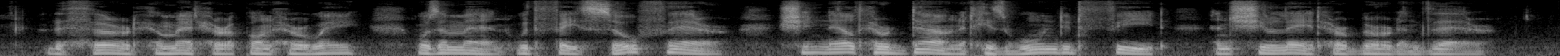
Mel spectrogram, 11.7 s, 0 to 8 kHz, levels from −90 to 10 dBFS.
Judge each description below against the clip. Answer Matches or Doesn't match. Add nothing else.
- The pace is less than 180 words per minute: Matches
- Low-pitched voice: Matches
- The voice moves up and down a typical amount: Matches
